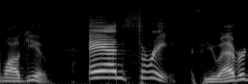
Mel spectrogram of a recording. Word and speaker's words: Wagyu: two Wagyu beef pretty good to be it's pronounced Wagyu and three if you ever decide to spend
